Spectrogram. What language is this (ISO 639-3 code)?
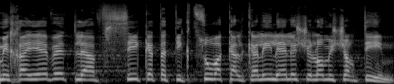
heb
